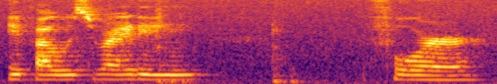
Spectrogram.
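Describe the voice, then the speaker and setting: In a completely flat delivery, a Moroccan author with Arabic as her first language responds to questions about her writing, her voice somewhat low and her pace measured as she loops back to restart phrases. The recording is low quality, with a faint hiss underneath.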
